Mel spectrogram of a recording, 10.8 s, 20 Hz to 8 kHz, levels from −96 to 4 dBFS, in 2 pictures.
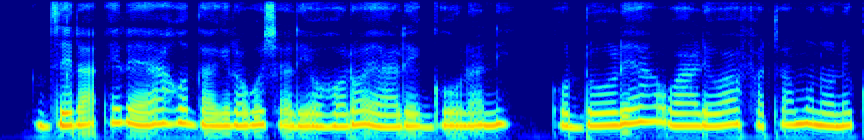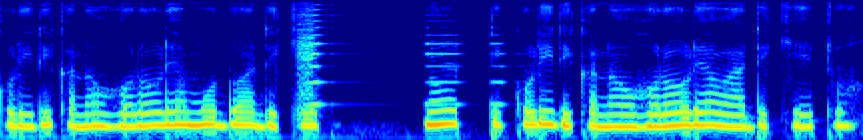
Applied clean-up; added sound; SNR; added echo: neural mask model RNNoise.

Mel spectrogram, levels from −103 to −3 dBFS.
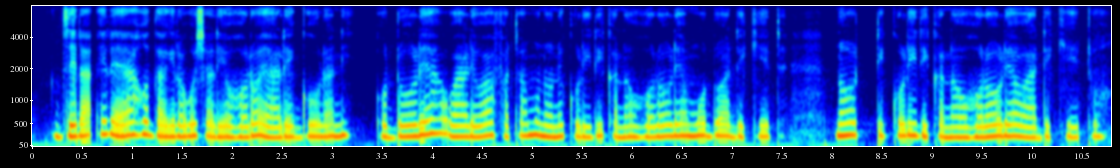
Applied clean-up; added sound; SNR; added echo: none; none; none; none.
